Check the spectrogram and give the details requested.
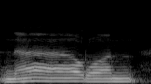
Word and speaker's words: نارا: Sayasla naran. Na, opening of the mouth, of the upper jaw going up. Naran. And again hold that for 2 harakat, or hold that sound,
